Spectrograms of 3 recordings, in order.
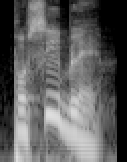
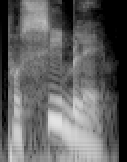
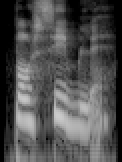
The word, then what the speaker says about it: posible: To say possible in Spanish, the word is posible. Posible. The second syllable, the E, is accentuated. Posible. Posible. And the final E sound, posible, is a pure vowel, not A. Don't say posible, but posible.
